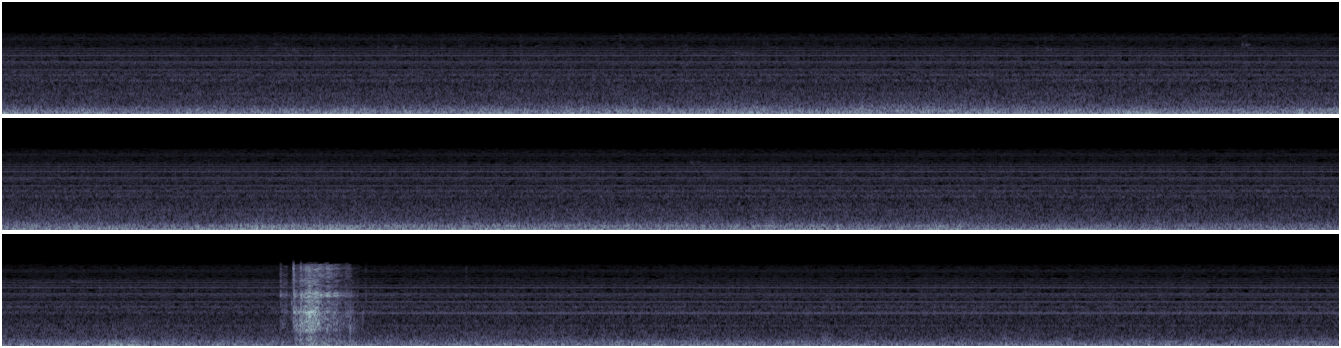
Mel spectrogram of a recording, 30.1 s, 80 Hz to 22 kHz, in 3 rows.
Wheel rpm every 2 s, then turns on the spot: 0, 0, 0, 0, 0, 0, 0, 0, 0, 0, 0, 10, 0, 0, 0.
none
